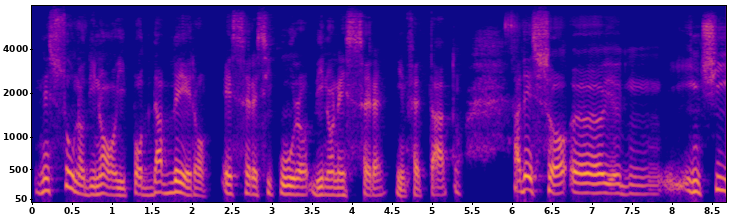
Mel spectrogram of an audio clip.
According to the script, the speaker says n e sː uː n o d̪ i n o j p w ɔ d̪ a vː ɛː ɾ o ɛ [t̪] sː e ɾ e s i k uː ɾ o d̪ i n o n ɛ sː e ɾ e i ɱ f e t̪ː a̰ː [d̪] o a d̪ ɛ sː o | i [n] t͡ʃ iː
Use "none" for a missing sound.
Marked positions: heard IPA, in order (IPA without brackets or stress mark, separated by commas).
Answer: none, t̪, n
